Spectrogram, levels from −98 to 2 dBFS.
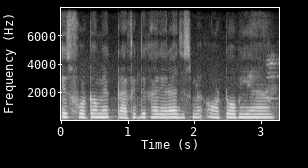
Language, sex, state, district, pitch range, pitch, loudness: Hindi, female, Uttar Pradesh, Shamli, 230-240 Hz, 235 Hz, -14 LUFS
